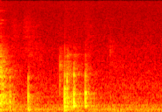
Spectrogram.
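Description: A sharp knock as a plate is set on a bamboo cutting board, then a lighter tap and a quick cluster of small clicks about a second in as sliced nori roll pieces are handled and placed on it.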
